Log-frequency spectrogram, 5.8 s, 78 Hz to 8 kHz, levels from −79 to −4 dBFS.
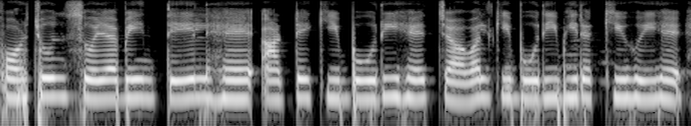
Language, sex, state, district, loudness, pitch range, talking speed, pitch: Hindi, female, Uttar Pradesh, Lucknow, -16 LUFS, 210-220 Hz, 165 wpm, 215 Hz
